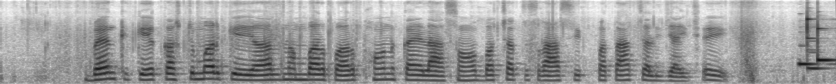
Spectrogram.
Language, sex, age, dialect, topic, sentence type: Maithili, female, 36-40, Eastern / Thethi, banking, statement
